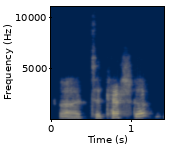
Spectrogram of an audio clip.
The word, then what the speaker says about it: Takeshita: We have Takeshita. Am I pronouncing that correctly? Yes, Takeshita.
